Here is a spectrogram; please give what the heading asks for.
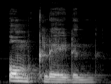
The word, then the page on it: omkleden: /ˈɔmˌkleːdə(n)/; /ɔmˈkleːdə(n)/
